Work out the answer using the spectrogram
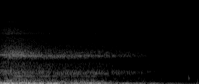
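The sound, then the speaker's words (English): A deep breath taken during a guided breathing pause: one long, airy, breathy exhale, fairly loud at first and fading gradually over about two seconds, with no talk. “I actually want to take a moment just to breathe deep in and out, okay? Do it with me. Big breath in and out.”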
